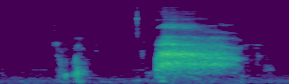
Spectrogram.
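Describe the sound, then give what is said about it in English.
A quiet sip of coffee: soft mouth noises and a small click, then a single airy slurp lasting about half a second, with no talking. “Excuse me, I need a sip of coffee.”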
